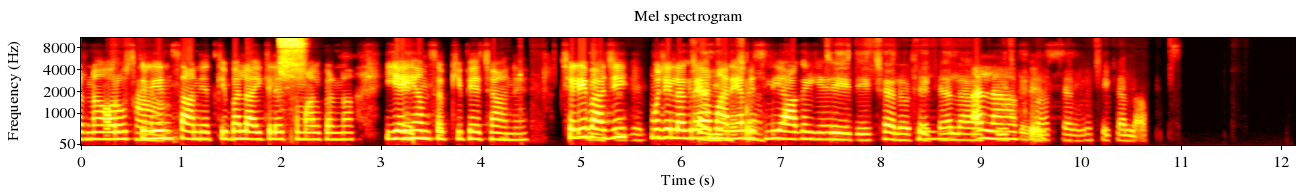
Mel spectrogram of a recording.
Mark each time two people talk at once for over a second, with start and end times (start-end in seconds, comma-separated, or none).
5.1-6.8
